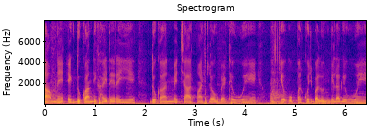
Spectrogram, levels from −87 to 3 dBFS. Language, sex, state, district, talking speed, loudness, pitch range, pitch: Hindi, male, Bihar, Kishanganj, 205 wpm, -20 LUFS, 125-140 Hz, 130 Hz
